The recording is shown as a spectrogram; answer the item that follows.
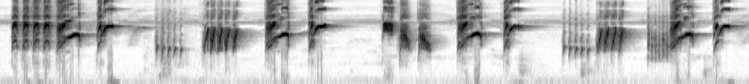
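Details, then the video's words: Gachor cucak ijo, the blue-winged leafbird, delivering fast, varied song: clusters of rapid clicking notes, slurred whistles dropping in pitch and harsh buzzy bursts, phrases returning roughly every two seconds. "Burung gachor Cucak ijo/Ranting"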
